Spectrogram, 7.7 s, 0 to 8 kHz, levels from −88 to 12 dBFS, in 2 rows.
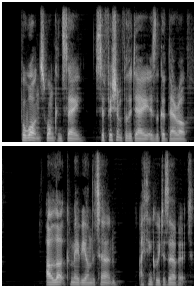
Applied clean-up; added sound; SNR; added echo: neural mask model DeepFilterNet 3.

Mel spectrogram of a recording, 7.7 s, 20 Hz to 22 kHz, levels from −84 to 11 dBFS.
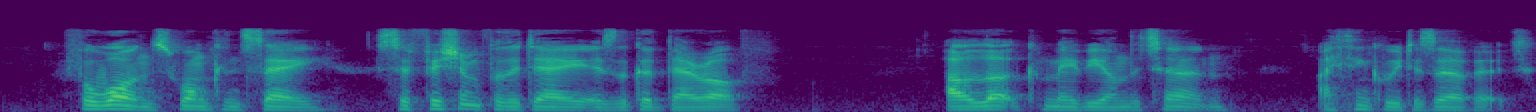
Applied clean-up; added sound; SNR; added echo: none; none; none; none.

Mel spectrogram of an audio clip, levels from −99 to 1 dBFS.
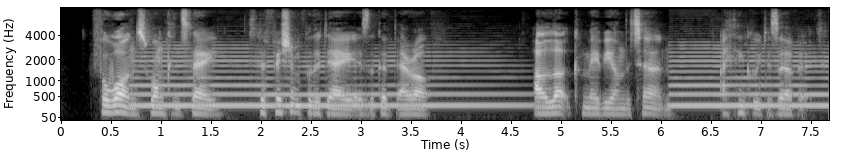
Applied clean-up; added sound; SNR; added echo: neural mask model RNNoise.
